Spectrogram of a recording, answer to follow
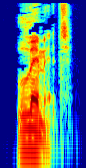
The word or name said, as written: limit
